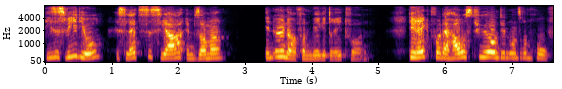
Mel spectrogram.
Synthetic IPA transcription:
d̥iːzəsv̥iːdeo | ɪstlɛt͡stəsjaːɐʔɪmzɔmɐ | ʔɪnøːnafɔnmiːɐɡədʁeːtv̥ɔɐdn̩ | d̥iʁɛktfoːɐɾeːɐɦaʊstʰyːɐʊntɪnʊnzəʁəmhoːf

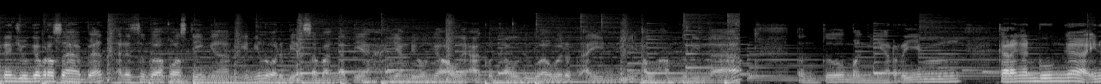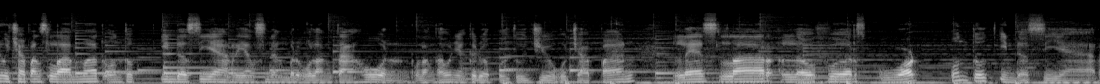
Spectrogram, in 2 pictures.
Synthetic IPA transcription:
dand͡ʒuɡapərsaɦabat̪̚adasəbuahkost̪iŋanḭniluarbia̰sabaŋət̪̚jajaŋdiuŋɡaolɛɦa̰kʊnalduawiɾʊt̪a̰idiʔa̰lhamd̪ulilah | t̪ənt̪uməŋiɾɪm | kaɾaŋanɡuŋainiut͡ʃapansəlamat̪unt̪ʊk̚indosiarjaŋsənaŋbərṵlaŋt̪aɦʊn | ṵlaŋt̪aɦʊnjaŋkəduapuluht̪ud͡ʒuhut͡ʃapanlɛslarlofərswɔrt̪̚ | unt̪ʊkindosiar

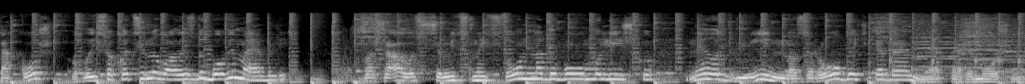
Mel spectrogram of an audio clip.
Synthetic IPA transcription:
t̪ɐkɔʒʋɪsɔkɔt͡sʲinʊʋɑlˠɪsʲd̪ʊbɔʋʲimɛblʲi | ʋɐʒɑlˠɔʃt͡ʃɔmʲit̪snɪjsɔnːɐd̪ʊbɔʋɔmʊlʲiʃkʊ | neɔd̪mʲinːɔzrɔbɪtʲt̪ɛbɛnɛpeɾemɔʒnɔ̰

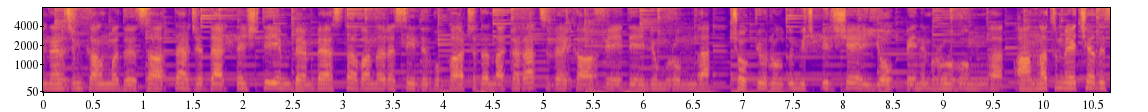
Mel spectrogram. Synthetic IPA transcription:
næɾʒimkʰalˠmad̪ɯːsaːt̪lʲæɾd͡ʒɛd̪æɾt̪lʲɛʃt̪iːmbænbejast̪ʰavanaɾasɯjd̪ɯbupʰaɾt͡ʃʰad̪anakʰaɾat̪vɛkʰaːfed̪ejlʲimɾumd̪a | t͡ʃʰo̞kjo̞ɾulˠd̪umyt͡ʃbiɾʃejjok̚be̞nimɾuːɦumd̪ˠaːnlˠat̪majat͡ʃʰad̪ɯ

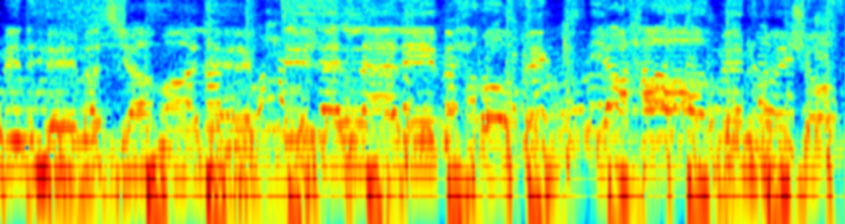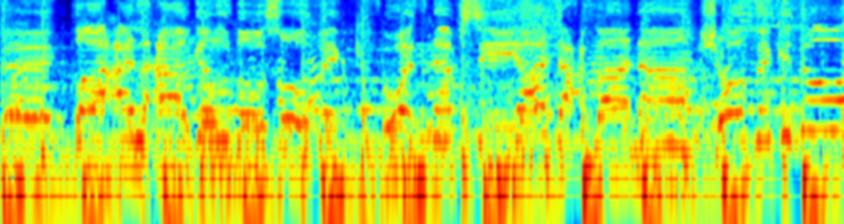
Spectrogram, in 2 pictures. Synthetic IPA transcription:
mɪnɦeːbat̪d͡ʒamaːlɪkt̪ɪlɣalːaːlibɪħɾuːfɪk | jaːħɑɣmɪnɦʊjʃuːfɪkt̪ˤɑːʕalʕaɡɪlbɪwsˤuːfɪkwɪnːafsijat̪aʕbaːnaʃuːfakd̪ʊ

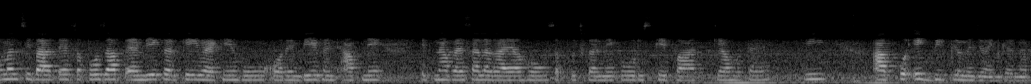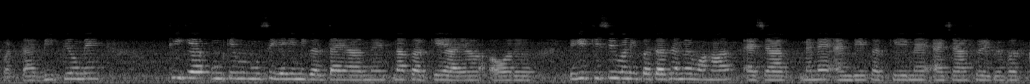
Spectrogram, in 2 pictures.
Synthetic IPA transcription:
ɐməlsibaːt̪ɦɛsɐpoːzaːpɛ̃ːmbiekɐɾkebɛːʈʰeɦõɔ̰ːɾɛ̃ːmbiemɛːnʔaːpne | ɪt̪napɛːsalɐɡaːjaɦosɐb̚kʊt͡ʃʰkɐɾnekoɔːɾʊskebaːd̪kjaːɦoːt̪aɦɛː | ki | aːpkoʔeːk̚biːpijõmẽd͡ʒɔːɪnkɐɾnapɐɽt̪aɦɛbiːpijõmẽ | ʈʰiːkɦɛʊnkem̃mʊd͡ʒsejɐɦinɪkəlt̪aɦɛjaːɾmɛ̃ɪt̪nakɐɾkeaːjaʔɔːɾ | kõːkĩkɪsikonɐɦĩpɐt̪at̪ʰamɛ̃ːʋɐɦãɛːt͡ʃaːɾmɛ̃ːneʔɛ̃ːmbiekɐɾkemɛ̃ʔɛːt͡ʃaːɾʃeːɖmẽbɐ

